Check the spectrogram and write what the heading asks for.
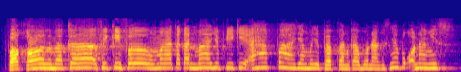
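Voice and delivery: high-pitched, sustained hadith reading; scripture recitation. Acted. Preacher reading Kifl's question to the weeping woman, high-pitched recitation.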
